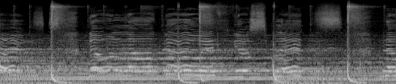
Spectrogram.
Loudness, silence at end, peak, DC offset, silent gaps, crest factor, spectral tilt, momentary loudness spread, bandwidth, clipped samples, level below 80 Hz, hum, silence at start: -19 LUFS; 0 s; -4 dBFS; under 0.1%; none; 16 dB; -5 dB/octave; 4 LU; over 20 kHz; under 0.1%; -34 dBFS; none; 0 s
